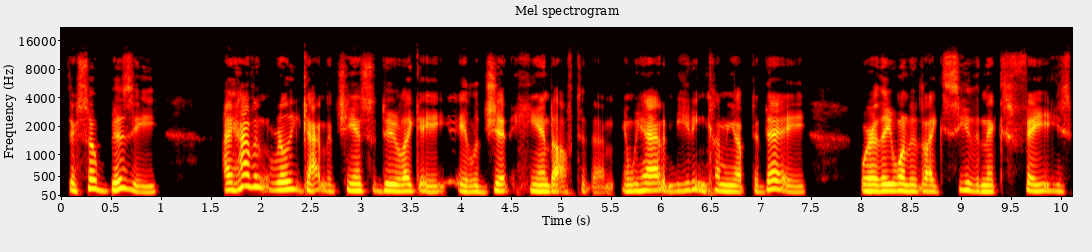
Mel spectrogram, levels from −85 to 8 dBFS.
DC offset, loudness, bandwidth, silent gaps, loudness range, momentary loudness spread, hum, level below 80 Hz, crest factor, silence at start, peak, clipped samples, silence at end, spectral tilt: under 0.1%; -19 LUFS; 12 kHz; 1.00-1.04 s, 1.52-1.61 s, 5.56-5.60 s; 1 LU; 8 LU; none; -62 dBFS; 18 dB; 0.1 s; -2 dBFS; under 0.1%; 0 s; -6 dB/octave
